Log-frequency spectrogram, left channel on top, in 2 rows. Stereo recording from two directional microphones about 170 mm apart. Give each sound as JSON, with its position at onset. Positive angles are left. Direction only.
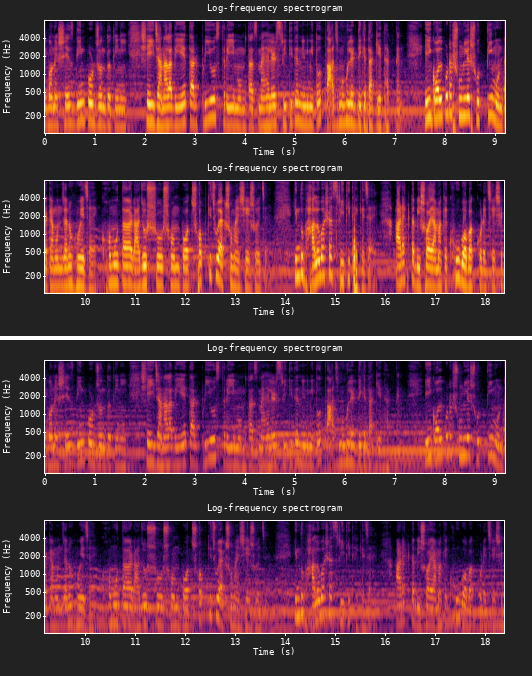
{"t": 0.0, "sound": "speech", "side_deg": 35}
{"t": 16.2, "sound": "speech", "side_deg": 50}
